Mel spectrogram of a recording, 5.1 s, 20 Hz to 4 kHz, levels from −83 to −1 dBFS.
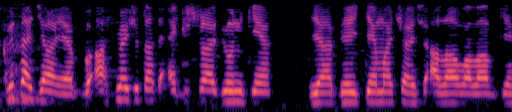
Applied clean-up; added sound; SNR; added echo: classical method Wiener filter.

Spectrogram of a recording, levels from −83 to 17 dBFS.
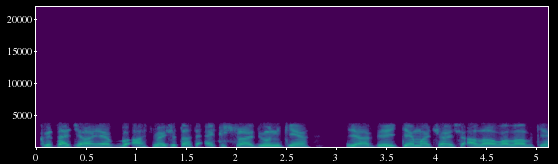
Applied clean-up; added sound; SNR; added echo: none; none; none; none.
